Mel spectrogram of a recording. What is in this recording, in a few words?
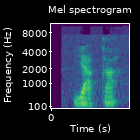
"yaka", Moore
